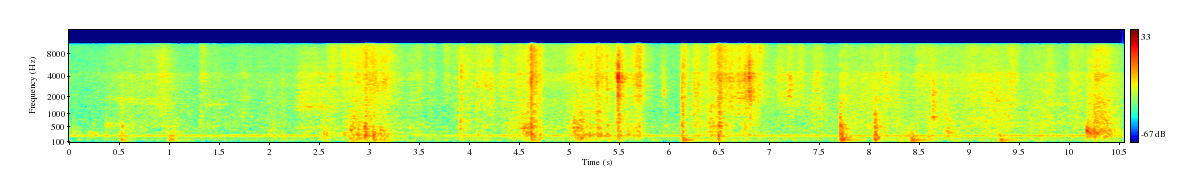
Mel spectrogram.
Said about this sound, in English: Now I'm throwing away some business cards that I don't need.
